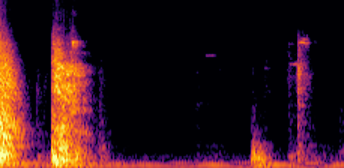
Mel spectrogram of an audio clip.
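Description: A bedroom door is forced open with heavy shoulder blows: two loud thuds with a crashing burst, a low rumbling pause, then two more thumps and rattling wood, with no voices.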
